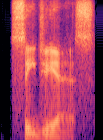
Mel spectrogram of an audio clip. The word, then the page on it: CGS: British English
